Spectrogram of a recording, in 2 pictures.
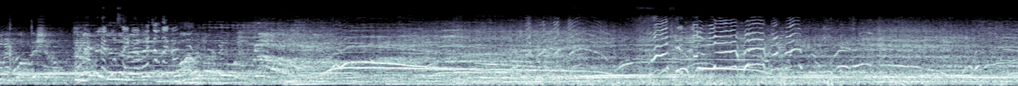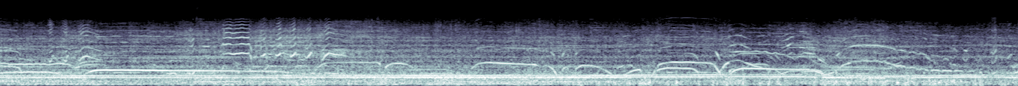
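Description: Wind rushes loudly past open riders.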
